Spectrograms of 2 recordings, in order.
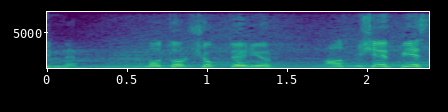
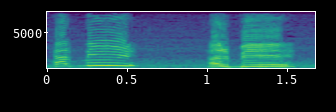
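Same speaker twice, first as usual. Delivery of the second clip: high, loud playful plea; hammed-up call for help to a teammate; loud pretend yell for help; mock cry for help; 4 semitones higher, 7 dB louder, much slower than usual. Calling for help in the game.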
